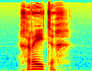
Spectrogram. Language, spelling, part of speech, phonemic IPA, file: Dutch, gretig, adjective / adverb, /ˈxretəx/, Nl-gretig.ogg
- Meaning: 1. eager 2. keen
